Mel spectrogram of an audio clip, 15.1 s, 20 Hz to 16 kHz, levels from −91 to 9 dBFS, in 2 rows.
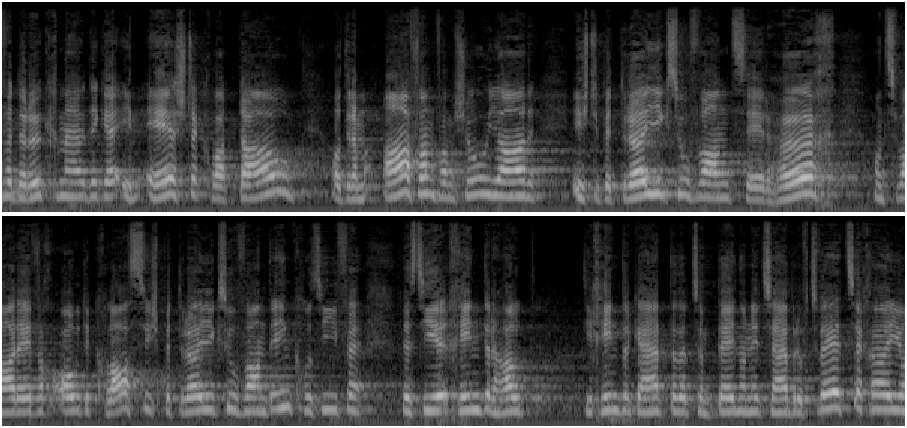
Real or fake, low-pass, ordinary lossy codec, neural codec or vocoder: real; 14.4 kHz; none; none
